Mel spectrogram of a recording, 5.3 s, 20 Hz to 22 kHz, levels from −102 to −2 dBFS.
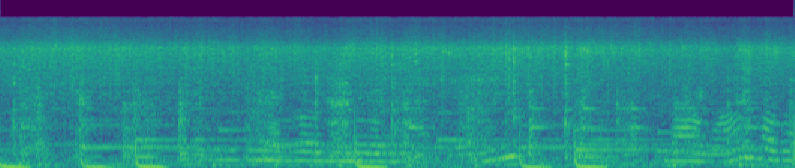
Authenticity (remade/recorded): recorded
